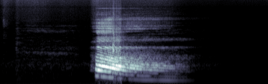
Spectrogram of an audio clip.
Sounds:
Sigh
